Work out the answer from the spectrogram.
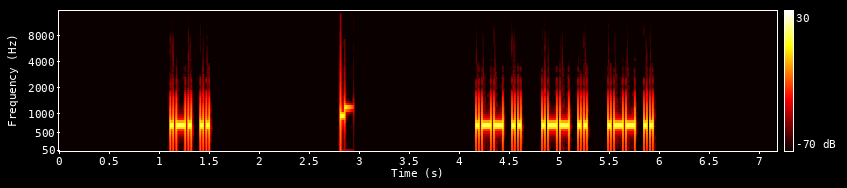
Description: Morse code, heard as a keyed tone, about 40 wpm, 700 Hz. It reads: RI WI WI WI
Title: US States Repeated 3x 40wpm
